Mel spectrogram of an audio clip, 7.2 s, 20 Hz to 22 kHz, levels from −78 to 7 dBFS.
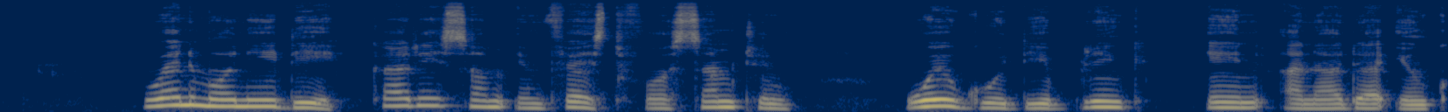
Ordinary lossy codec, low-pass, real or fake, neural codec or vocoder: none; 19.8 kHz; real; none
